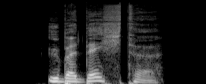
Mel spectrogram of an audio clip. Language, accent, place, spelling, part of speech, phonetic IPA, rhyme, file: German, Germany, Berlin, überdächte, verb, [yːbɐˈdɛçtə], -ɛçtə, De-überdächte.ogg
- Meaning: first/third-person singular subjunctive II of überdenken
